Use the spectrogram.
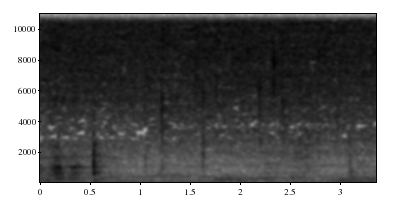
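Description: Mustard and other tempering seeds sizzle in hot oil in a pan for dal, producing a soft, steady hiss with a few faint pops. The sound is quiet, close and continuous, with no talk.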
